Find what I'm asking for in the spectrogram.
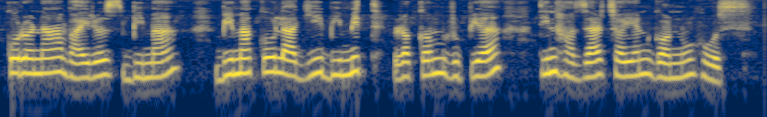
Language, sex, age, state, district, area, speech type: Nepali, female, 30-45, West Bengal, Kalimpong, rural, read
